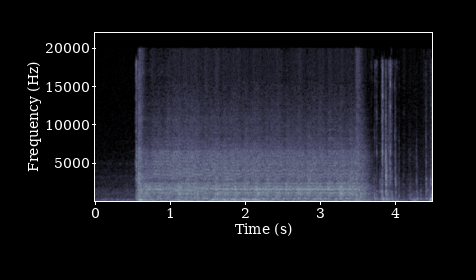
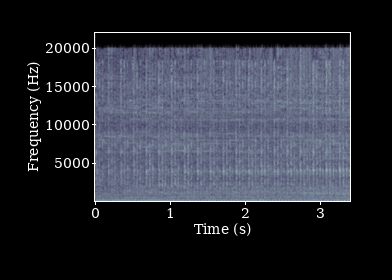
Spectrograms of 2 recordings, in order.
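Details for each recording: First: NA Mazda Miata with a variable valve timing setup whose cam bolts were left untorqued: the starter cranks unusually fast and high-pitched with no compression, after the exhaust cam timing slipped. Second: NA Mazda Miata after re-installing camshafts with cam gears torqued to 41 ft-lb; low-idle stalling fixed by reseating intake charge tube on mass airflow sensor. Steady, even idle, smooth low rumble, slight diesel-like tapping, no hunting: normal idle.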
